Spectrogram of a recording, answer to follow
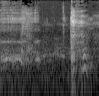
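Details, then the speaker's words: Female doing a burping challenge after drinking Coca-Cola: a quiet throaty sound, then one sudden, loud, short belch; burping. "round two i'll be your inspector okay here we go uh this is gross i've never heard myself burp that before"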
